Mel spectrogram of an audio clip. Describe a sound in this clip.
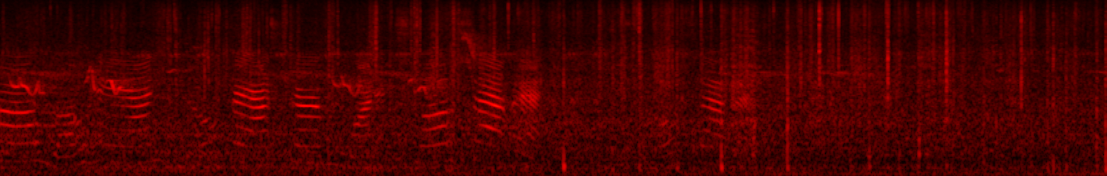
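A horse trots with soft, muffled hoofbeats on sand.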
